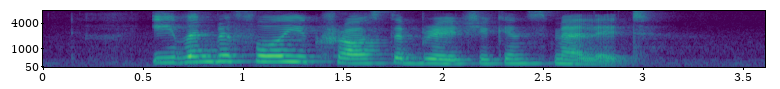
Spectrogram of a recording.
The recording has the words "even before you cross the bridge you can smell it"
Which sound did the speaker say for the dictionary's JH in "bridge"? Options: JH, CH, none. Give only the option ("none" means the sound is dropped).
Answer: JH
